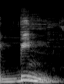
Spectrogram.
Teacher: जैसे ही आप ब बोलेंगे बिन आपके दोनों ओठ आपस में चिपक जाएंगे · ब बोलने पर दोनों ओठ लगते हैं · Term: ओष्ठ व्य, ओष्ठव्य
